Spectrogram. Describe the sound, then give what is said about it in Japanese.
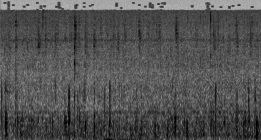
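Water boils in a pot, a faint, steady bubbling and popping that carries on without a break and with no voices over it. “鍋の方は、いい感じに沸騰し始めたわね。”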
